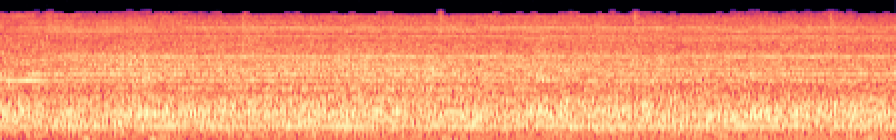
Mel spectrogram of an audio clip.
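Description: Container freight train's loaded wagons rolling past: a loud, steady rumble of steel wheels on the rails, with a thin steady whine and a few dull knocks from the running gear.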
